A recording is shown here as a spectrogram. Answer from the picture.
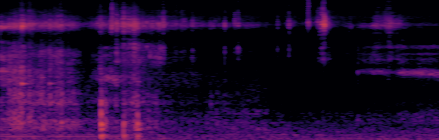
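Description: Faint rustling and handling of packaging as a small glass jar is taken out of a box, with a few light clicks about a second in.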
